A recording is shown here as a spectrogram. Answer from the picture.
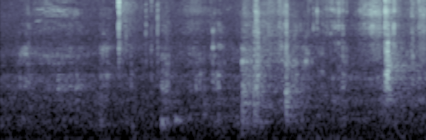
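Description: A mouthful of crispy breaded fried chicken being chewed: scattered small crunches and clicks of the crust, a few sharper ones about half a second and a second in and near the end.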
